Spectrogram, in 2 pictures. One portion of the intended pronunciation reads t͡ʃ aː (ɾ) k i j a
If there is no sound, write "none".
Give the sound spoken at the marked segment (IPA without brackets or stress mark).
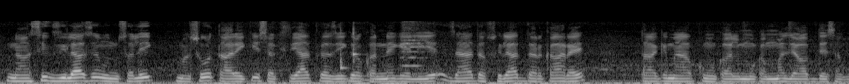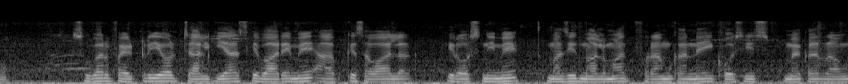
l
